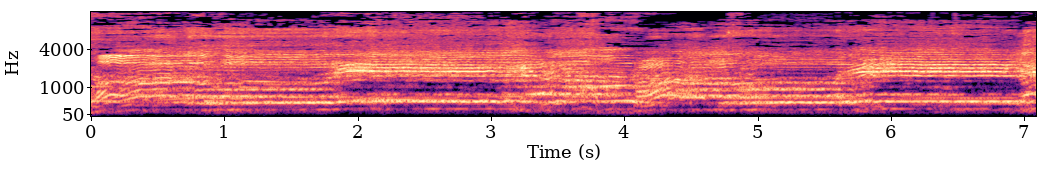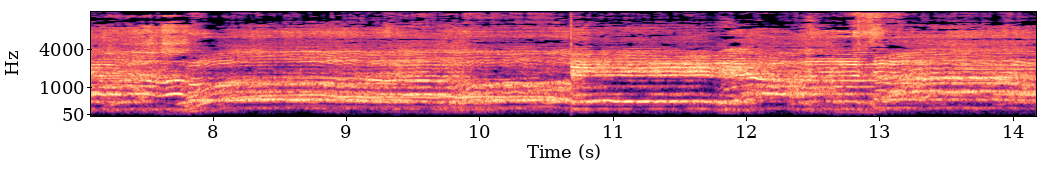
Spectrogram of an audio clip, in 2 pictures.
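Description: A group of men chanting a devotional Shiva hymn together in unison for the bhasma aarti, in phrases of a couple of seconds each.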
